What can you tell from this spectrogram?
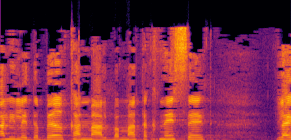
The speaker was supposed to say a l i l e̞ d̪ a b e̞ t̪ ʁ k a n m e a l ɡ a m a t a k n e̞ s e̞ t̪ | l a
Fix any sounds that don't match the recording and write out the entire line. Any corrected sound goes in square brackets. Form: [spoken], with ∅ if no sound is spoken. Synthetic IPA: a l i l e̞ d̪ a b e̞ [∅] ʁ k a n m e a l [b] a m a t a k n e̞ s e̞ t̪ | l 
